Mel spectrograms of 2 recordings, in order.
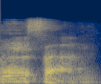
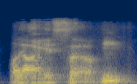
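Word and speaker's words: Yesca: Yesa. Y-E-S-C-A. Yesa. No, they're saying it wrong on there. Oh, okay. But you gotta remember, Y is not Yeah, it's like J.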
